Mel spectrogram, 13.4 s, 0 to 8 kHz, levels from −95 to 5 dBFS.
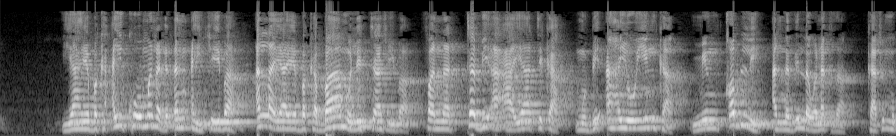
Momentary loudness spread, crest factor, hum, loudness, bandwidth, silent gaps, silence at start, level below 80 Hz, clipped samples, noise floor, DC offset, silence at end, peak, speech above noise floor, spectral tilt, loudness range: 9 LU; 14 dB; none; -14 LUFS; 8 kHz; none; 0.95 s; -56 dBFS; 0.2%; -61 dBFS; under 0.1%; 0 s; 0 dBFS; 47 dB; -5.5 dB/octave; 3 LU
